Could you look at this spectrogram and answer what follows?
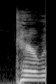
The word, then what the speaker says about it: Kara: I usually mess up a lot of our experts' names, but Kara with a K, but it's pronounced with a C. – Kara with a K.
